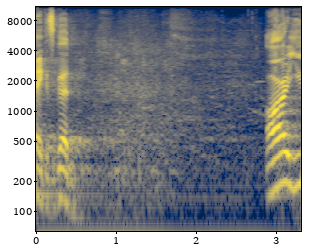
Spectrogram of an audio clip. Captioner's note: laughter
